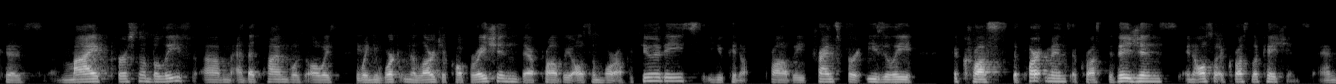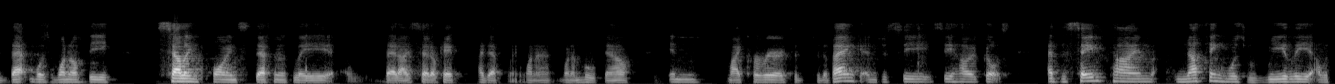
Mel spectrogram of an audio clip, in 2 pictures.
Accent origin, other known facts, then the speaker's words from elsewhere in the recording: Cologne, North Rhine-Westphalia, Germany; moved away as an adult; now in Jersey City, United States; I am originally from Cologne, Germany. I'm living now in New York City. Actually, I'm living in Jersey City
